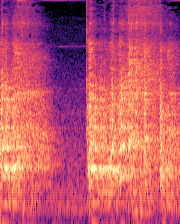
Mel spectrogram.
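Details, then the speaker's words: Yamaha Mio J injected scooter with no fault codes: two short bursts of high starter whirring with no firing; fuel pump hums and injector sprays fuel, but the engine cranks and will not start; compression not yet checked. "Nah, oke, cuy. Jadi injektor ini menyemburkan bensin ya, cuy. Nah, tapi motor ini nggak mau nyala."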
